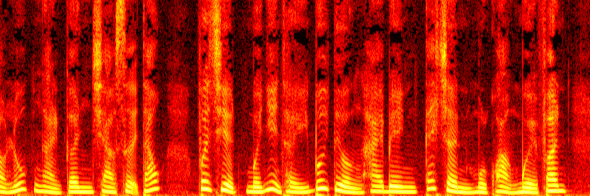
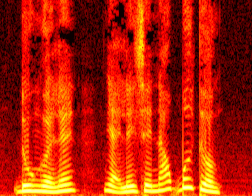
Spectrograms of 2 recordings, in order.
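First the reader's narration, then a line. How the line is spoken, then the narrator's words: Male shout. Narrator (Vietnamese): Anh ta hét lên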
